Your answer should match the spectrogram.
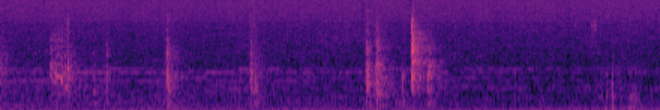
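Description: Faint, scattered small clicks and rustles, about five in four seconds, from hands handling fly-tying materials and thread at the vise close to a lapel microphone, over a low steady hum.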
